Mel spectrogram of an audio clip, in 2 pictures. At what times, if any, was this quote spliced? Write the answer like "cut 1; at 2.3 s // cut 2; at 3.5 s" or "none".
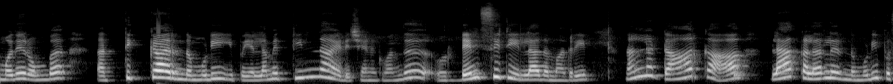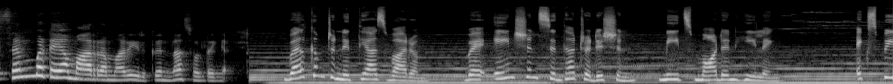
cut 1; at 11.3 s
